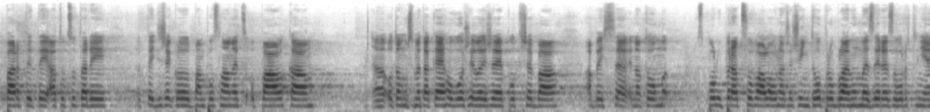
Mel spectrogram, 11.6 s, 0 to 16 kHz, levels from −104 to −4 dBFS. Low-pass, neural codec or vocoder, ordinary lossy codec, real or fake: 14.4 kHz; vocoder, 44.1 kHz, 128 mel bands, Pupu-Vocoder; MP3, 96 kbps; fake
